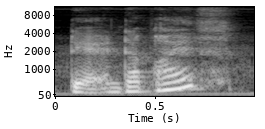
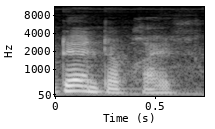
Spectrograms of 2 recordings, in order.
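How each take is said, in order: First: ENTERPRISE with a rising question tune; questioning echo. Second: Said in the usual way. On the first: A narrator's reading. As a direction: echo it back as a question, lifting the end of Enterprise. Echoed as a doubting question.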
